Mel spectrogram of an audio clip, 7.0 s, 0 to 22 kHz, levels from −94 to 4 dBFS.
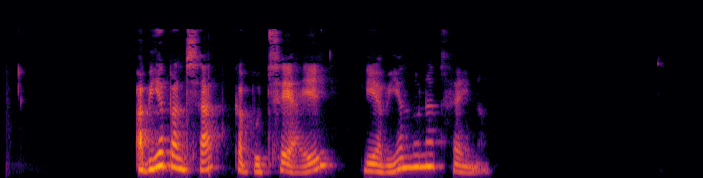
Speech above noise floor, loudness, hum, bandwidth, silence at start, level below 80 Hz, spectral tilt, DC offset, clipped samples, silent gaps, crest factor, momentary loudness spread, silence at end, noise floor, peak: over 65 dB; -26 LUFS; none; 11.5 kHz; 1.35 s; -76 dBFS; -5 dB/octave; under 0.1%; under 0.1%; none; 26 dB; 15 LU; 2.15 s; under -90 dBFS; -2 dBFS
